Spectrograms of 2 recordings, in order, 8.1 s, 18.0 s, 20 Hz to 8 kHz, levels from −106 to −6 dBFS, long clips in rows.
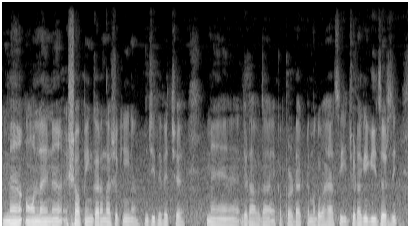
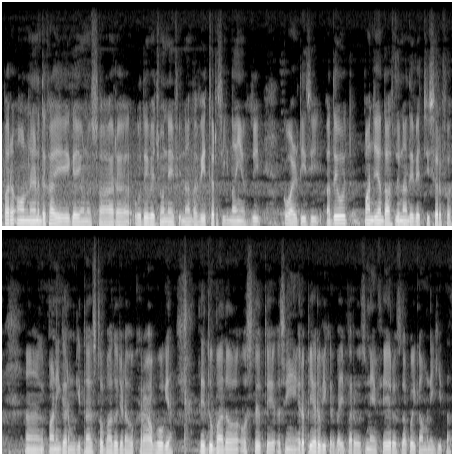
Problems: background sounds at intervals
